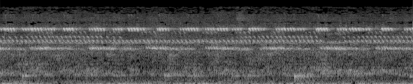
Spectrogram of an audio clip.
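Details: Cricket chirping used to repel rats, lull listeners to sleep and tutor songbirds: dense, high, pulsed trilling in several stacked tones, beats pulsing steadily with no pauses and no other sounds.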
